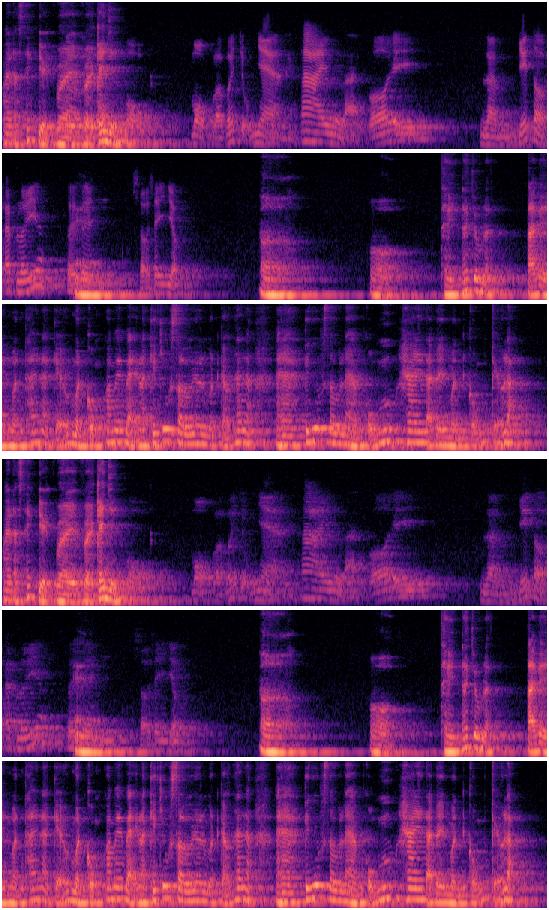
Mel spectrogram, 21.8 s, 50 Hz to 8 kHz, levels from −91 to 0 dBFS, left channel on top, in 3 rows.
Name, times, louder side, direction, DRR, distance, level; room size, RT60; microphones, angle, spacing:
voice 1, 0.0-1.6 8.2-8.6 10.7-11.3 12.2-12.5 13.1-13.9 14.3-21.4, right 1 dB, 20° right, 8 dB, 0.4 m, -25 dB
voice 2, 0.8-2.0 2.5-5.7 6.4-7.9 8.1-9.7, left 4 dB, 90° left, 9 dB, 0.6 m, -40 dB
7.3 x 7.0 x 2.7 m, 1.3 s
head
